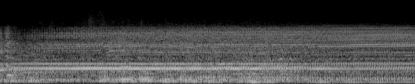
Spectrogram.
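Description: Electric guitar holding one long, steady sustained note, over lower notes that keep moving underneath.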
